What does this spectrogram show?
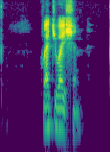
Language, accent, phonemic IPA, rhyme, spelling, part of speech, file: English, UK, /ˌɡɹædjuˈeɪʃən/, -eɪʃən, graduation, noun, En-uk-graduation.oga
- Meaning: 1. The action or process of graduating and receiving a diploma for completing a course of study (such as from an educational institution) 2. A commencement ceremony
